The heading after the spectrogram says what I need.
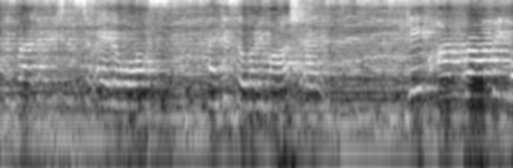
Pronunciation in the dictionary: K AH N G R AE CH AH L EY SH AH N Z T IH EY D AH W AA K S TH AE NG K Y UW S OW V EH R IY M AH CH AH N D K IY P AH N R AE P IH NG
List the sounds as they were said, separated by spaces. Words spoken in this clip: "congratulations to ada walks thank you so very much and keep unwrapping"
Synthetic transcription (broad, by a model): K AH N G R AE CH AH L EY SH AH N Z T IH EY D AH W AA S TH AE NG K Y UW S OW V EH R IY M AH CH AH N K IY P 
